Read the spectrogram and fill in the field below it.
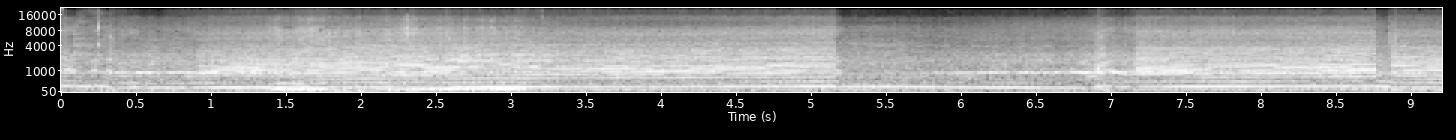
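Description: A Mazda car is driven hard through corners, its engine holding a steady drone that rises and falls with throttle, with brief tyre scrub heard close up inside the cabin and no talk.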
